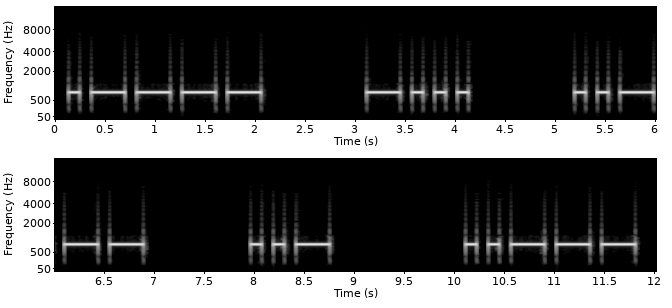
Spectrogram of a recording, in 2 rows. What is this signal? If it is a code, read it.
Morse code, heard as a keyed tone, about 10 wpm, spaced as for 6 wpm, 800 Hz. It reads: 1B2U2
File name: LEZIONI / 9 2 ws 10wpm 4130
